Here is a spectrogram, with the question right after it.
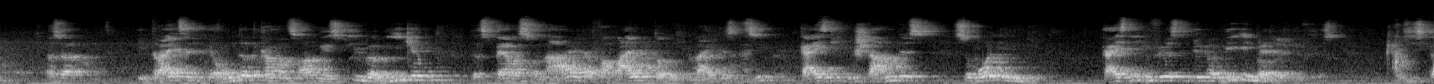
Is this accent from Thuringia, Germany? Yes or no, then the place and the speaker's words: yes; Thuringia, Germany; Man spricht immer, und ich komme aus der Gegend oder bin da aufgewachsen, so würde ich sagen, die Erfurter werden abqualifiziert als Buffkohle.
